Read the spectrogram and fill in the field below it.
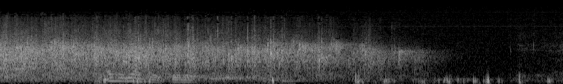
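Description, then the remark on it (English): Steady applause from a church audience for a man who preaches and leads worship, a dense wash of many hands clapping with a few voices mixed in, then thinning into scattered individual claps before dying away. “So humble, and so let's give him another clap and open our hearts.”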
